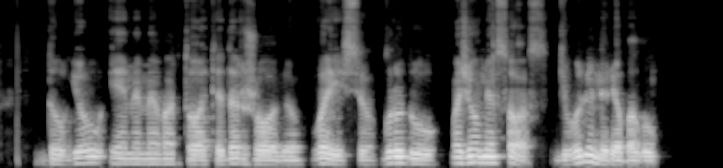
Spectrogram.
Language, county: Lithuanian, Šiauliai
